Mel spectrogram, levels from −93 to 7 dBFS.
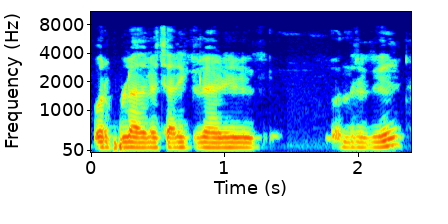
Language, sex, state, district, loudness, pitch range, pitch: Tamil, male, Tamil Nadu, Kanyakumari, -16 LUFS, 120-140 Hz, 120 Hz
